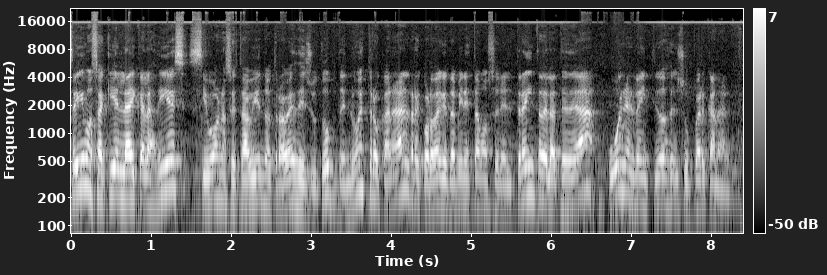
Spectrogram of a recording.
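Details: Adult female speaker; typical speech.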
